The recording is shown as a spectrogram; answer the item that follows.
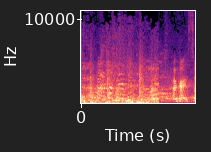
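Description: Many voices of children and adults talking and calling out over each other during an outdoor group game. The chatter cuts off suddenly about three-quarters of the way through.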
